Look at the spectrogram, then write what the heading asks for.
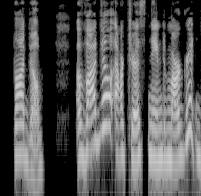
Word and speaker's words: vaudeville: How would you pronounce it? Vaudeville. Vaudeville.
